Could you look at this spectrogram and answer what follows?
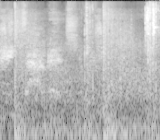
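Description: Rocket launcher shots and explosions in a Quake duel, a few dull booming blasts over a steady bed of game noise, moderately loud with no clear gaps between impacts.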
